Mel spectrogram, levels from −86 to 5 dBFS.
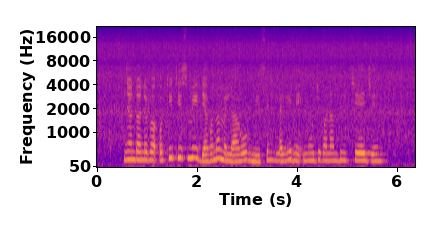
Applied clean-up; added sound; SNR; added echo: none; Rain; 14 dB; none.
